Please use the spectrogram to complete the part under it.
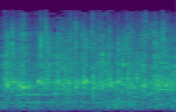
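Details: Horses in the yearly May procession and parade of San Isidro Labrador, hooves clattering in a quick, uneven clip-clop over a steady crowd murmur, with faint voices in the background.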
